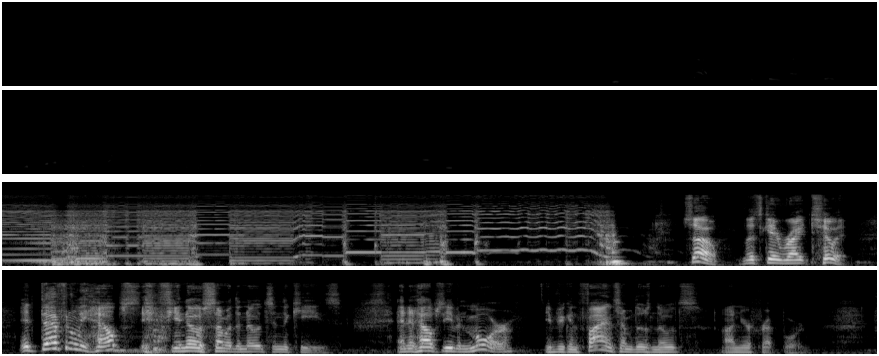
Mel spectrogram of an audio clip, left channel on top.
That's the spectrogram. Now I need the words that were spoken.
So, let's get right to it. It definitely helps if you know some of the notes in the keys. And it helps even more if you can find some of those notes on your fretboard.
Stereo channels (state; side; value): silent; left; 57 dB below the other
